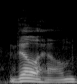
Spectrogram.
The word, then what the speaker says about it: Wilhelm: Alma sobs pronounced but Kaiser kais er Vilhelm w IL h g LM bill helm and he in particular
